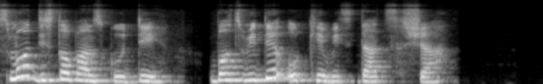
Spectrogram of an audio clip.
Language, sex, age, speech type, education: Nigerian Pidgin, female, 15-29, spontaneous, tertiary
